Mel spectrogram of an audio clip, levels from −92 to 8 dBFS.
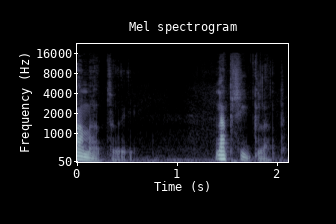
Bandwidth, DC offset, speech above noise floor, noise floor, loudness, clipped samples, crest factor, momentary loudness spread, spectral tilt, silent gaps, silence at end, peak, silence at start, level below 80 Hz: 16 kHz; under 0.1%; 27 dB; -57 dBFS; -30 LUFS; under 0.1%; 26 dB; 22 LU; -6.5 dB/octave; none; 0.15 s; -6 dBFS; 0 s; -52 dBFS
